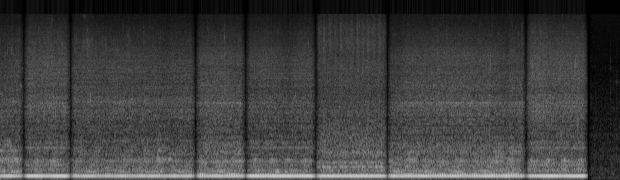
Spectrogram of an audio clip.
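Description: Foamy water gushing from a striped flexible discharge hose onto pavement, over a steady low hum. The sound drops out briefly about seven times, as at edit cuts, and stops abruptly just before the end.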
